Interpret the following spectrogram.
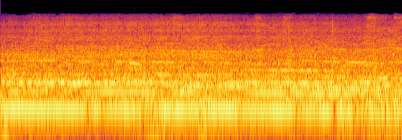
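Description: A man's voice holding one long, slightly falling note into a microphone through a loudspeaker system, over a noisy background haze.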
